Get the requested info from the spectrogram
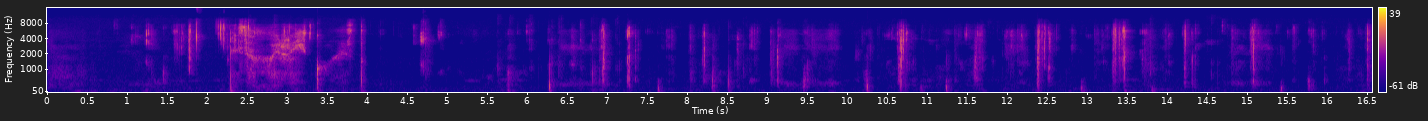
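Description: Close-miked chewing of a sugar-coated gummy candy: a loud, dense burst of biting and mouth noise about two to four seconds in, then irregular sticky clicks and smacks as it is chewed.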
